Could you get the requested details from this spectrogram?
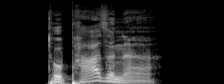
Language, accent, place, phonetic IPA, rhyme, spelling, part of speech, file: German, Germany, Berlin, [toˈpaːzənɐ], -aːzənɐ, topasener, adjective, De-topasener.ogg
- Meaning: inflection of topasen: 1. strong/mixed nominative masculine singular 2. strong genitive/dative feminine singular 3. strong genitive plural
